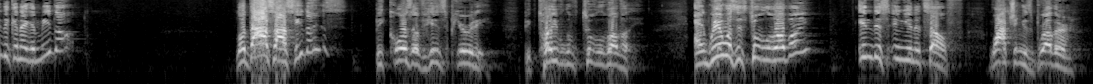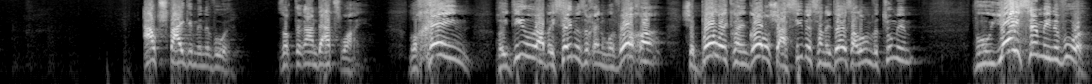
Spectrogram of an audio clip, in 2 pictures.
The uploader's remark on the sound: Shiur recorded in Yeshivas Ohr Reuven, Monsey NY.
